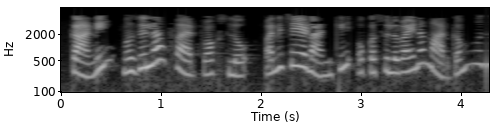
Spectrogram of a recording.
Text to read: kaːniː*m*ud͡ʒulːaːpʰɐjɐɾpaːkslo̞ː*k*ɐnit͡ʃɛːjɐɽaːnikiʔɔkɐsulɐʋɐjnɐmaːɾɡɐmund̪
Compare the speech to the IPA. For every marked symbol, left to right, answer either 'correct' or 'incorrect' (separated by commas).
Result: correct, incorrect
